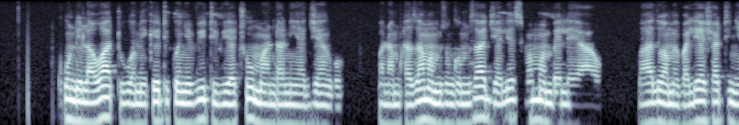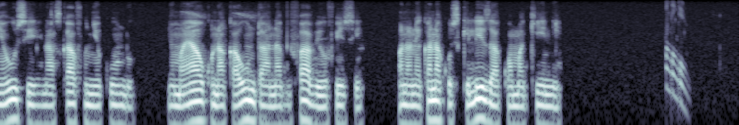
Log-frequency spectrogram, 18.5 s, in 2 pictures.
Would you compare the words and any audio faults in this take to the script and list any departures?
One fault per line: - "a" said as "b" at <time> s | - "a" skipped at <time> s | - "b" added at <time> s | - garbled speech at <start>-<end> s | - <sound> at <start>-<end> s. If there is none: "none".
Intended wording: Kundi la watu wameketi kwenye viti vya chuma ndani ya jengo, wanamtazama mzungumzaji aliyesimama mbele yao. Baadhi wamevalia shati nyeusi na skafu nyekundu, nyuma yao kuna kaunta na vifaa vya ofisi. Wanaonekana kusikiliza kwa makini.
- chirp at 17.6-17.9 s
